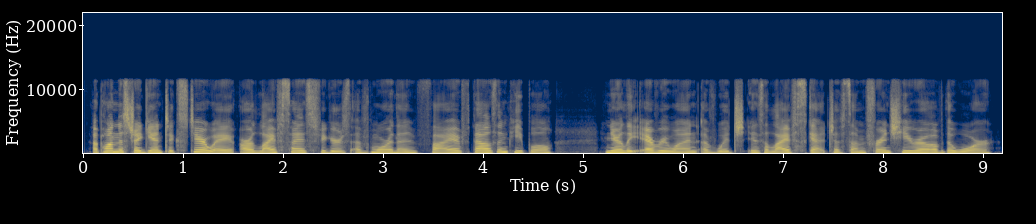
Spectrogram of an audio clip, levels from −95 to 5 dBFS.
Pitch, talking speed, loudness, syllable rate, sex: 230 Hz, 185 wpm, -17 LUFS, 5.2 syllables/s, female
